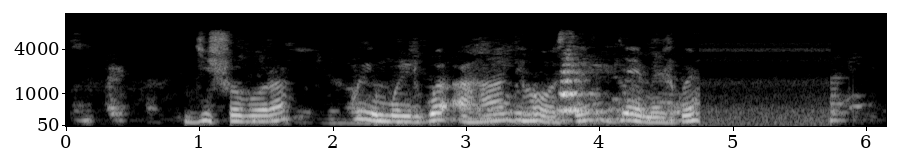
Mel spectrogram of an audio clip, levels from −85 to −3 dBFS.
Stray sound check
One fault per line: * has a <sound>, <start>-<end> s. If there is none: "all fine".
all fine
